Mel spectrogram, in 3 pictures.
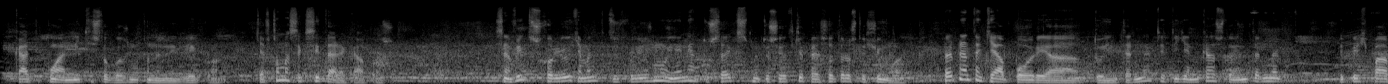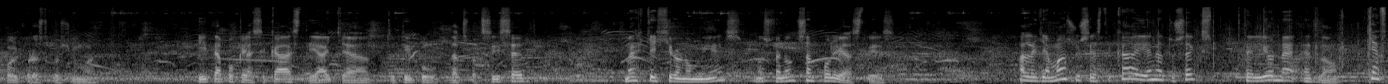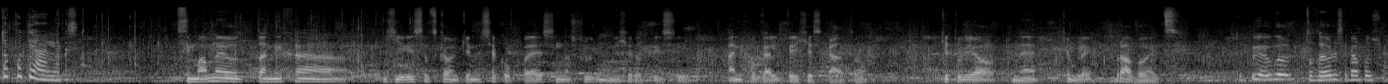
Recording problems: chatter from many people; loud; throughout; 8 dB below the speech

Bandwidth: 15 kHz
